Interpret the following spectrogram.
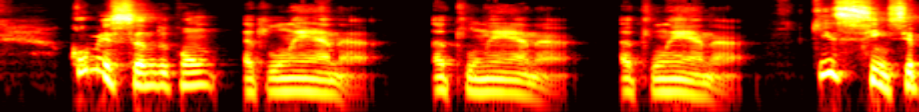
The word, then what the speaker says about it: Atlanta: Começando com Atlanta, Atlanta, Atlanta. Que sim, você pode pronunciar esse primeiro T de uma forma mais sutil e o segundo T você basicamente anula ele, você deixa ele mudo.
